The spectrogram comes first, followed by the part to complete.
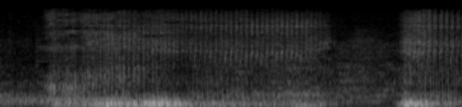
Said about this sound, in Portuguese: Ainda ronco.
